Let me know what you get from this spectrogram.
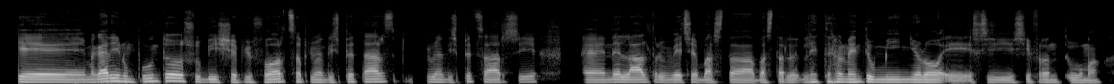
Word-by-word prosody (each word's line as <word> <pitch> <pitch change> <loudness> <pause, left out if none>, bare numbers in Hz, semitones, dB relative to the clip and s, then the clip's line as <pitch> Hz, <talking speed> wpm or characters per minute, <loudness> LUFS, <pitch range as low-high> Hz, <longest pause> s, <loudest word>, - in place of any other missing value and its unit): che 115 -2 +5
magari 130 +5 +5
in 145 - +4
un 125 -3 0
punto 150 +4 +4
subisce 115 -4 -2
più 110 0 -6
forza 125 +4 +1
prima 110 -1 -4
di 110 0 -6
spettars 125 +4 -2 0.3
prima 120 0 -3
di 110 - -8
spezzarsi 120 +1 -4 0.4
e 105 -1 -1
nell'altro 115 +1 +1
invece 110 +1 -2
basta 100 0 -2
basta 105 +2 -3
l 110 0 -3
letteralmente 120 +2 0
un 115 -1 +1
mignolo 110 -1 +3
e 90 -2 -2
si 105 -1 -5
si 105 +2 -6
frantuma. 100 -2 -4
115 Hz, 145 wpm, -25 LUFS, 105-120 Hz, 0.4 s, che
